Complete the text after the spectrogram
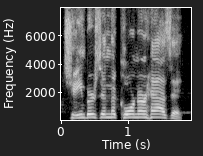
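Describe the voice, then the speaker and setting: A man's voice: high voice, normal speed. A man doing live play-by-play basketball commentary as a radio announcer. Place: indoor gymnasium, courtside. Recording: clear background noise from a gym.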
